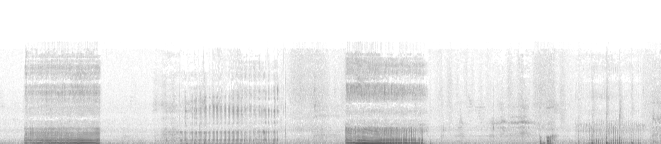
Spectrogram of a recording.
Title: Willy snoring like a beast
